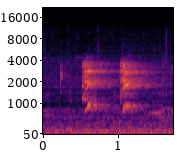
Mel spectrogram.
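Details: Beagle puppies from Camo and Buddy's litter, dated 4/27/20, give two short, high, bright yips about half a second apart, each with a slightly falling tail, over a low background hum.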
